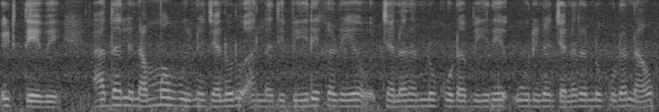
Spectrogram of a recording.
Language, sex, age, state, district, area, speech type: Kannada, female, 18-30, Karnataka, Udupi, rural, spontaneous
